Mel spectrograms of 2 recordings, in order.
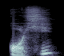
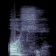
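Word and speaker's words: όχι: And then we have the no, and the no is ohi. Ochi means no. Ochi. Ochi. Now the chi might be a little difficult to speak.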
